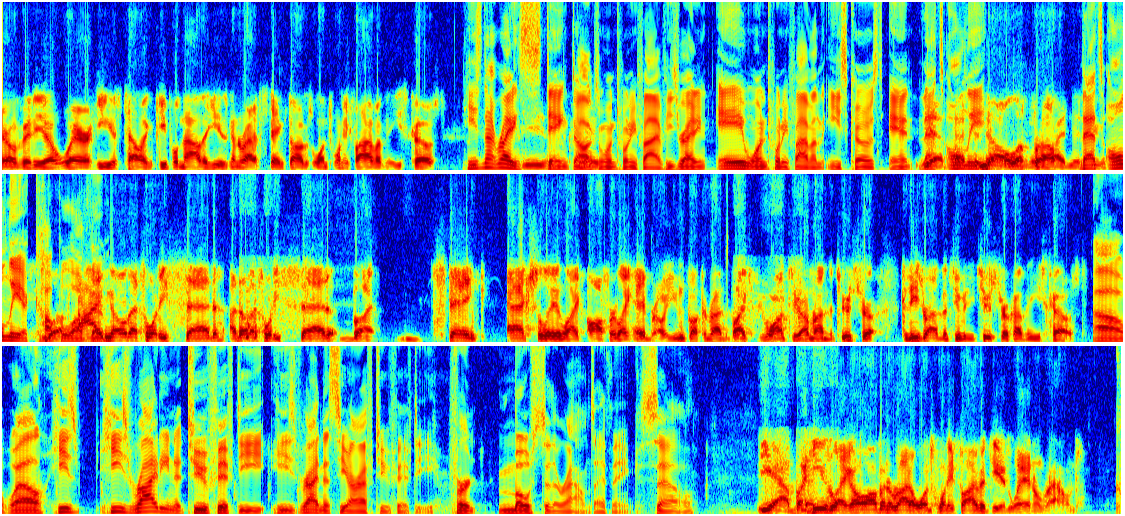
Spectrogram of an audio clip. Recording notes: get on the phone to talk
